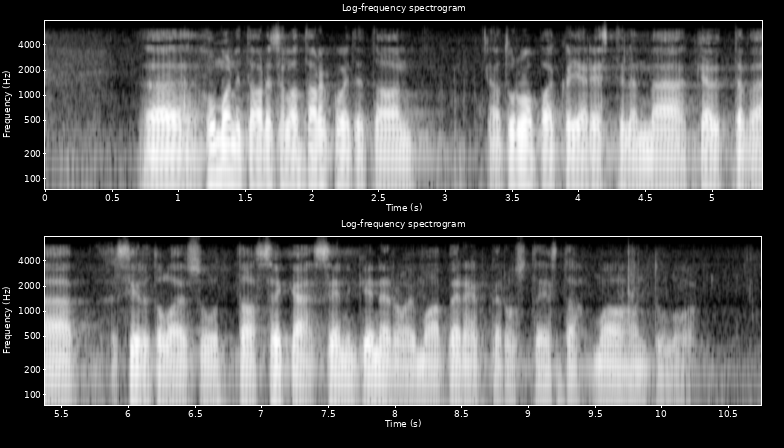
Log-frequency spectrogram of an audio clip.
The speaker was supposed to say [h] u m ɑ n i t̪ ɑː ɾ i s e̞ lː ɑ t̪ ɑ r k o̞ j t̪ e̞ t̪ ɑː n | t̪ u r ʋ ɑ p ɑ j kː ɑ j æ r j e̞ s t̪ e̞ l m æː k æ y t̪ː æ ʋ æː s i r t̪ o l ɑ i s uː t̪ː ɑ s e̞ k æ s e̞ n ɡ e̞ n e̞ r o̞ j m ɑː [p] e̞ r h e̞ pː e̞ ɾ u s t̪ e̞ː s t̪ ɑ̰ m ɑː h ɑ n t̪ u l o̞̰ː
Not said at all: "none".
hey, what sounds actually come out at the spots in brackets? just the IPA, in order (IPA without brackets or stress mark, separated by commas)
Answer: h, p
